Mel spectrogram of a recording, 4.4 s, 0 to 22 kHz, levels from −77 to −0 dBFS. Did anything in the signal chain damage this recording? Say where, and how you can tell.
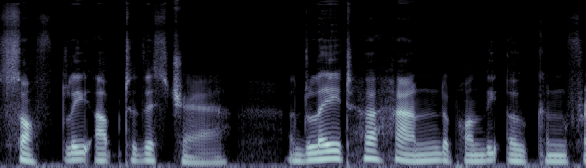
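Yes: imaging from linear upsampling throughout, at the sample-rate conversion stage. A faint mirrored band between 12 and 24 kHz, roughly 35 dB down, suggests a 24 kHz source raised to 48 kHz with straight-line interpolation.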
